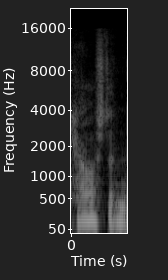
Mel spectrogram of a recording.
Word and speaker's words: Houston: So for out-of-towners, there's an east-west thoroughfare, a very long east-west street in Manhattan called H-O-U-S-T-O-N. And we say it New York, Houston. And in Texas, they have this odd pronunciation of the same word. Like what is it, Houston? – Yeah, strange.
